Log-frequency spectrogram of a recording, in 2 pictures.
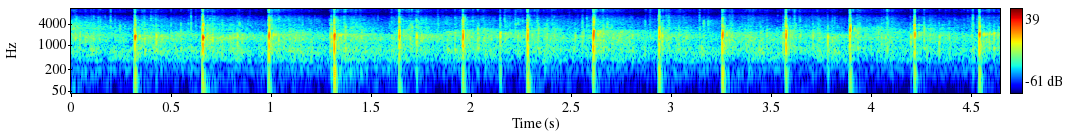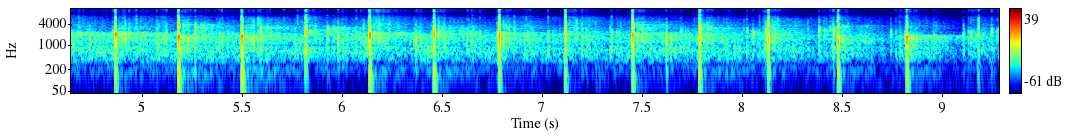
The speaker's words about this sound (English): And what we're going to do is we're just going to applaud you. We're going to thank you. I know it's a small gesture, but allow us to honor you in our lives. So could we just do that? Just a massive applause.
